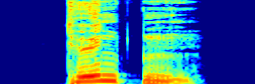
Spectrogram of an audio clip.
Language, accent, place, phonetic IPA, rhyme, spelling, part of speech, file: German, Germany, Berlin, [ˈtøːntn̩], -øːntn̩, tönten, verb, De-tönten.ogg
- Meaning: inflection of tönen: 1. first/third-person plural preterite 2. first/third-person plural subjunctive II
